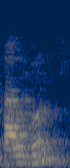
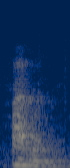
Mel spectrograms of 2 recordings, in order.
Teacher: এখানে গ ছিল, ল ছিল, লটা চলে গেছে, মানে পদের মধ্যে এই ব্যঞ্জন লোপ বা অন্তর্হতি। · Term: মধ্য ব্যঞ্জন লোপ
